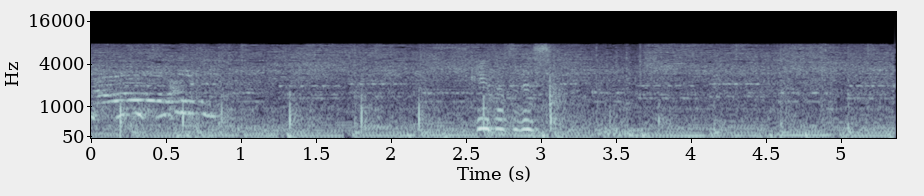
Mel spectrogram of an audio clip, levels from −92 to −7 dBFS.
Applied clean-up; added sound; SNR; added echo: none; none; none; none.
